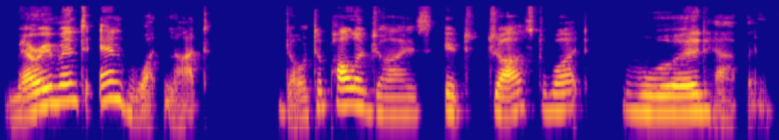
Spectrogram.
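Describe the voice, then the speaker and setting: A woman voicing a gloomy male donkey in a storybook, bitter and sarcastic with a deadpan manner. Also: deep voice, drawn-out words, exaggerated voice. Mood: bitter, resigned.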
